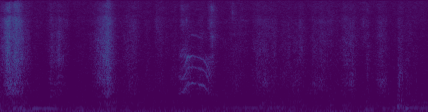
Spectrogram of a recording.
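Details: Indoor bath of a young rescued kitten being washed from the waist down; a single short arched meow sounds in the middle, surrounded by loud hissing bursts of noise.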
